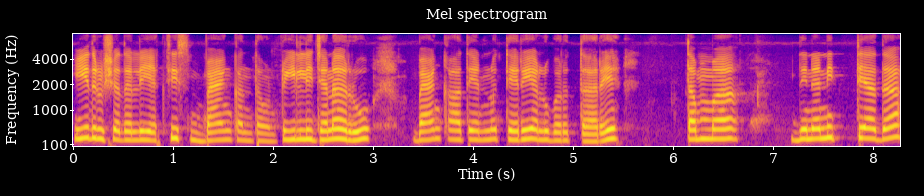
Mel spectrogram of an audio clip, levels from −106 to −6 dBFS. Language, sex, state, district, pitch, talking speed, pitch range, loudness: Kannada, female, Karnataka, Dakshina Kannada, 240 Hz, 115 wpm, 225-255 Hz, -15 LUFS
